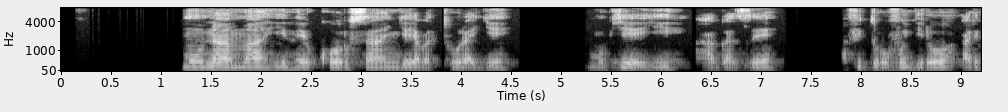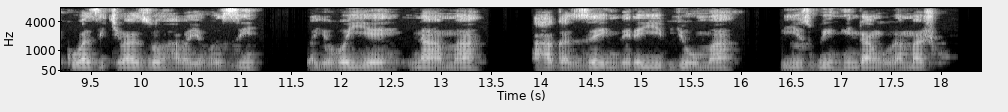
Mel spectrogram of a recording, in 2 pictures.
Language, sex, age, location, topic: Kinyarwanda, male, 18-24, Nyagatare, government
